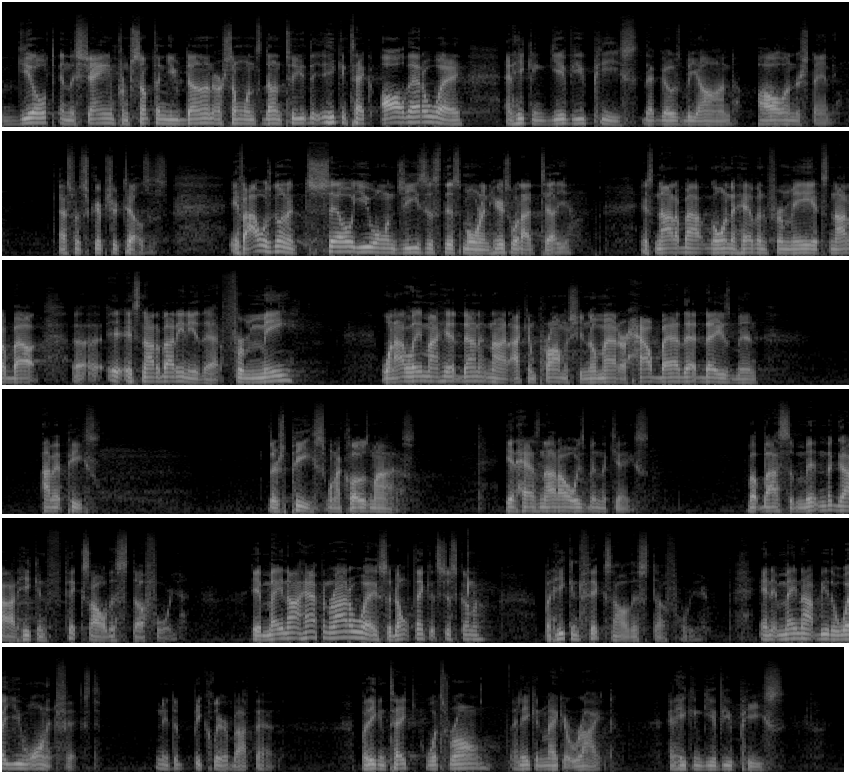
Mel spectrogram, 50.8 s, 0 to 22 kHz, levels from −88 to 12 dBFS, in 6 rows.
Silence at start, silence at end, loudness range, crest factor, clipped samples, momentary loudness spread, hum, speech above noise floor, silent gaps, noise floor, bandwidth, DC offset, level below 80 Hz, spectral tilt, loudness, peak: 0 s; 0.65 s; 6 LU; 24 dB; under 0.1%; 13 LU; none; 41 dB; none; -74 dBFS; 15.5 kHz; under 0.1%; -66 dBFS; -5.5 dB/octave; -34 LUFS; -10 dBFS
